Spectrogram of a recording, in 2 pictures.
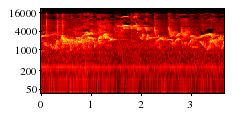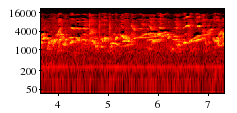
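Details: Shama birds kept at home perform on a rainy day, pouring out dense, loud, overlapping whistles and quick warbled runs with hardly a break. A constant low hum lies beneath, and sharp clicks sound now and then.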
